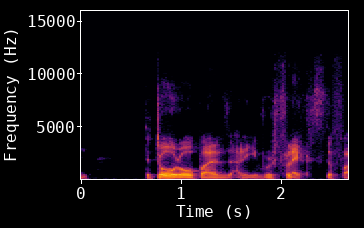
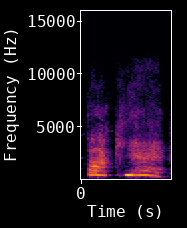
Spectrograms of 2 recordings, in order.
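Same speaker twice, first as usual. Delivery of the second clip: much higher, thrilled exclamation; excited cheer. Retold or imitated. Fan watching Vader finally fight, excited cheer. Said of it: "And you're like".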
